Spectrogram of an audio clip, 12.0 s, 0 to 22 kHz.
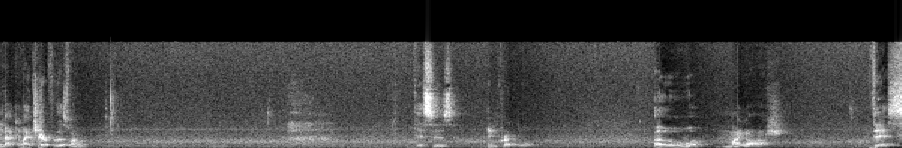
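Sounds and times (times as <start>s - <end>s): room noise: 0.0s - 12.0s
person sniffing deeply: 3.8s - 4.5s.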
